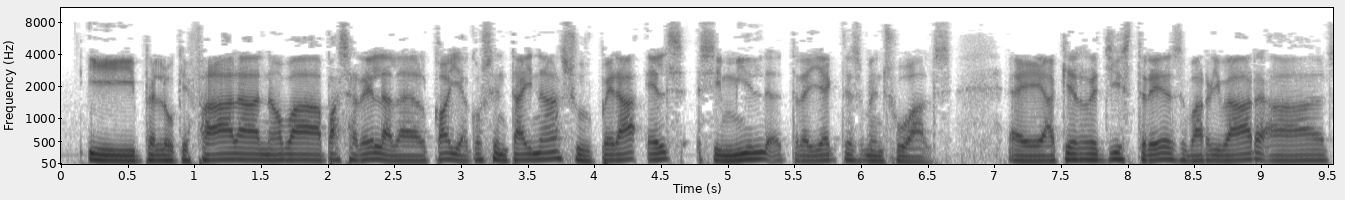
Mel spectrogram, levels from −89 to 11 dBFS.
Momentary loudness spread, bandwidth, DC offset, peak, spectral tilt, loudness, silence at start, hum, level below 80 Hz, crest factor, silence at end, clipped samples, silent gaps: 6 LU; 8 kHz; under 0.1%; -2 dBFS; -7.5 dB/octave; -16 LUFS; 0.2 s; none; -40 dBFS; 12 dB; 0 s; under 0.1%; none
